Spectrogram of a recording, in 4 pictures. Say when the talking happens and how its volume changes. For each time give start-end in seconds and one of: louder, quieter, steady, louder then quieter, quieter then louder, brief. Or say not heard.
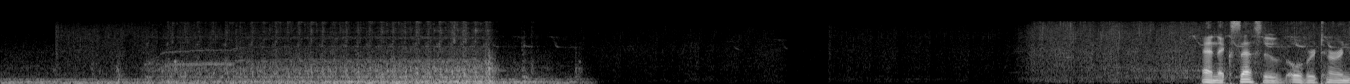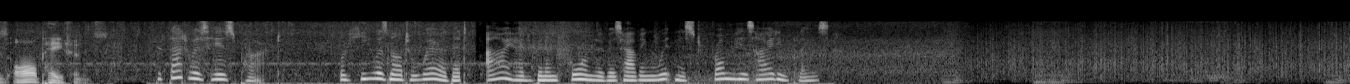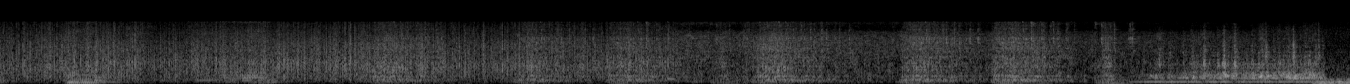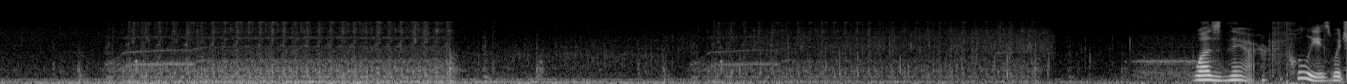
12.0-21.8 steady
52.4-53.9 brief.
